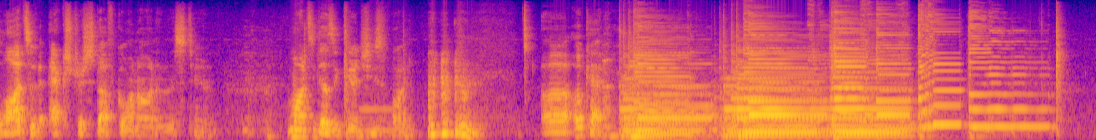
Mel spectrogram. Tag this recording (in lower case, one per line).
musical instrument
plucked string instrument
guitar
mandolin
acoustic guitar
